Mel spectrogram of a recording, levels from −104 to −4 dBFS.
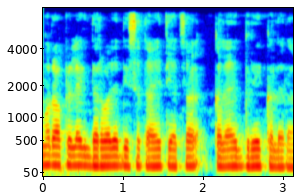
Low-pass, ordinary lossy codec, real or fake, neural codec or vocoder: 7.2 kHz; none; real; none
